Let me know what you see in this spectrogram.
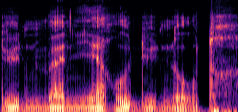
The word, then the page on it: d'une manière ou d'une autre: France (Île-de-France); /d‿yn ma.njɛ.ʁ‿u dy.n‿otʁ/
